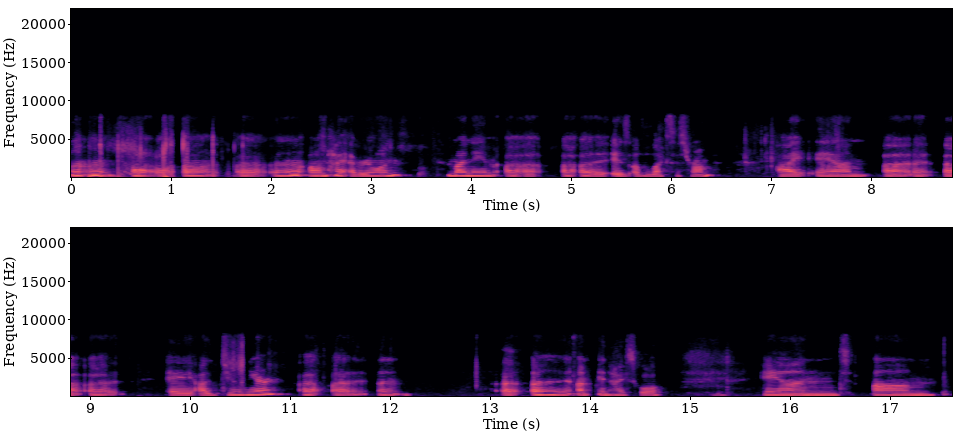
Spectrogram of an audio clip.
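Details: Female high school junior who stutters, on a panel of people who stutter; part-word and whole-word repetitions and filler words while introducing herself. Stuttering.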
